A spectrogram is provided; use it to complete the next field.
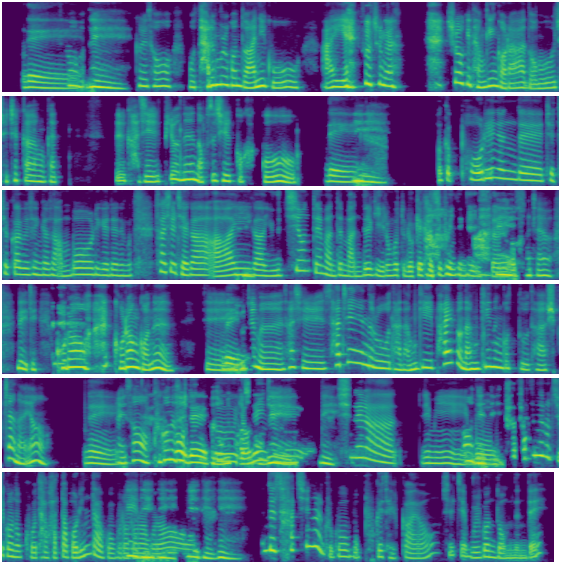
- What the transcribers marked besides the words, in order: laughing while speaking: "아이의 소중한"; tapping; teeth sucking; laughing while speaking: "가지고 있는 게 있어요"; laughing while speaking: "고러"; other background noise
- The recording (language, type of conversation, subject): Korean, advice, 물건을 버릴 때 죄책감이 들어 정리를 미루게 되는데, 어떻게 하면 좋을까요?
